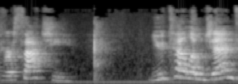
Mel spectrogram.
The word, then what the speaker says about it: Versace: in several rap songs and it's moment of versace okay have you been saying versace a lot of people say versace um a rapper that will forever be nameless said versus that's like i was like did he mean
